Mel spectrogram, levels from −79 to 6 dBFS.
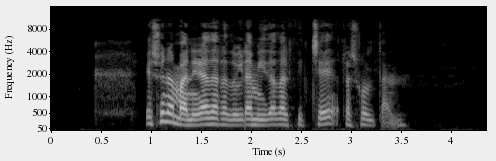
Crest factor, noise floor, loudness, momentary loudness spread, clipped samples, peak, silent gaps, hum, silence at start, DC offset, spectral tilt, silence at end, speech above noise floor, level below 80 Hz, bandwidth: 24 dB; -67 dBFS; -23 LUFS; 20 LU; under 0.1%; -2 dBFS; none; none; 0.45 s; under 0.1%; -3 dB/octave; 0.8 s; 43 dB; -70 dBFS; 11.5 kHz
